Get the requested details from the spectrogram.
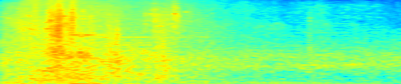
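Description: A game effect bursts with a bright whooshing chime.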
